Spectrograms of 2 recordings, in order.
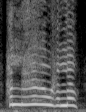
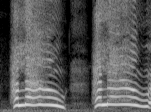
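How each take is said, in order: First: High mock holler back; calling back. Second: Put-on very high, loud kid's holler; little kid's call. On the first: Lost woman answering the distant kid, calling back. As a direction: echo the call high, as herself. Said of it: "And I'm going". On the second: Distant kid to lost woman, little kid's call. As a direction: call out high, imitating a child. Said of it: "the kid's going".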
